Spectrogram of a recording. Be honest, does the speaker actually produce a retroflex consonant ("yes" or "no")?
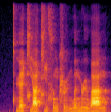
yes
